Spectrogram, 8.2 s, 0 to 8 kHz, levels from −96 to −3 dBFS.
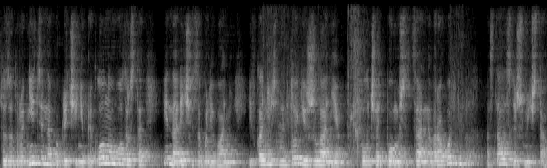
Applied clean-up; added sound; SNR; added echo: neural separator model SepFormer DNS4.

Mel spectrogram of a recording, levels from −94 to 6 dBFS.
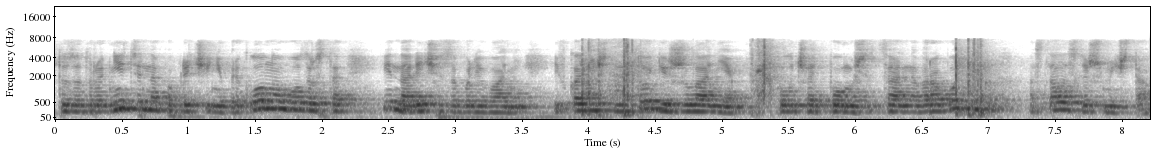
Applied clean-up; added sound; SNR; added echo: none; Telephone; 15 dB; reverberation time 1.2 s.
